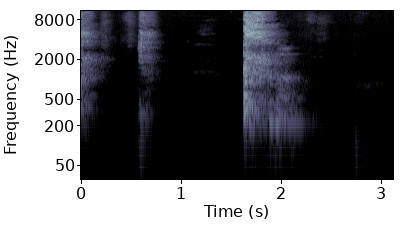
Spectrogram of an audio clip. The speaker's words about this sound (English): No, he's just coughing on the mic. Don't cough into the mic, you asshole.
